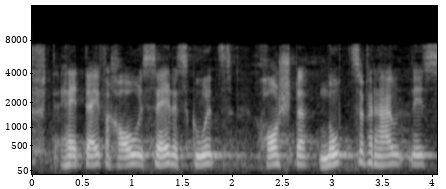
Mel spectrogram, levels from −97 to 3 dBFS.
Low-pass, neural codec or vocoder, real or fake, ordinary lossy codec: 7.2 kHz; codec, 16 kHz, 4 kbps, FreqCodec, larger model; fake; none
